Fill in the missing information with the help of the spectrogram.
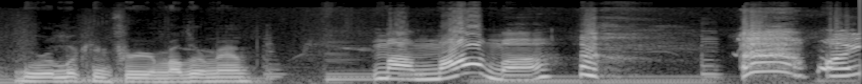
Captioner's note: laugh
